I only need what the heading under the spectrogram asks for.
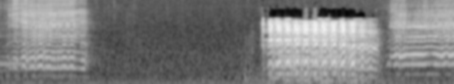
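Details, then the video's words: Goat herd bleating: a high trembling bleat, a silence, then a loud rough pulsing bleat followed straight away by another wavering harmonic call. "معزا عوارض"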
